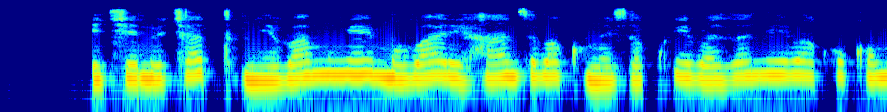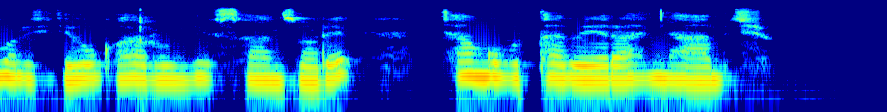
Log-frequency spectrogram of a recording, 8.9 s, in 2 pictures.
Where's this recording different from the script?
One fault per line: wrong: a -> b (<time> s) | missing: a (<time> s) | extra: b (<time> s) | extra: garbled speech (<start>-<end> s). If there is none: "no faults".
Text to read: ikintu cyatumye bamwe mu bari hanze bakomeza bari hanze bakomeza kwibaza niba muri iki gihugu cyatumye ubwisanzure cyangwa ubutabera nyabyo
missing: bari hanze bakomeza (3.2 s)
extra: koko (4.1 s)
wrong: cyatumye -> hari (5.1 s)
